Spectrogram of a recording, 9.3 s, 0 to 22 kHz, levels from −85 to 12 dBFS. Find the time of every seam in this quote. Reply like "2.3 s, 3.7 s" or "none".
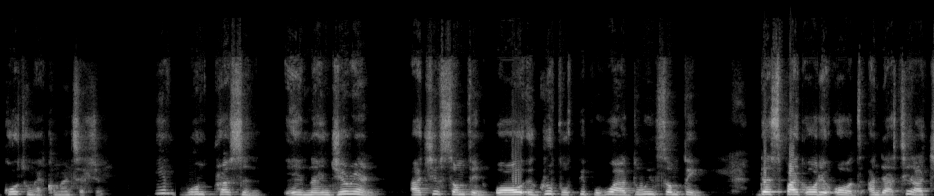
1.8 s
